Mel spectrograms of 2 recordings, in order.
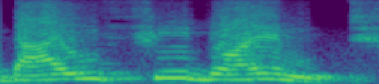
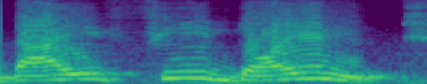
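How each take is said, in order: No difference in how they are said.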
